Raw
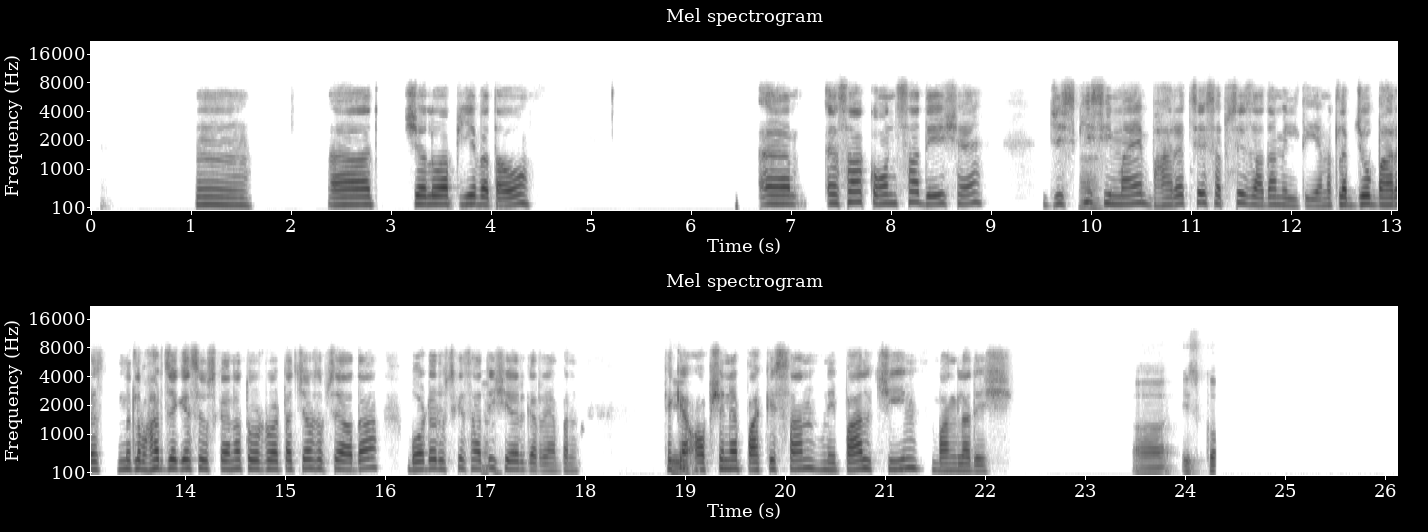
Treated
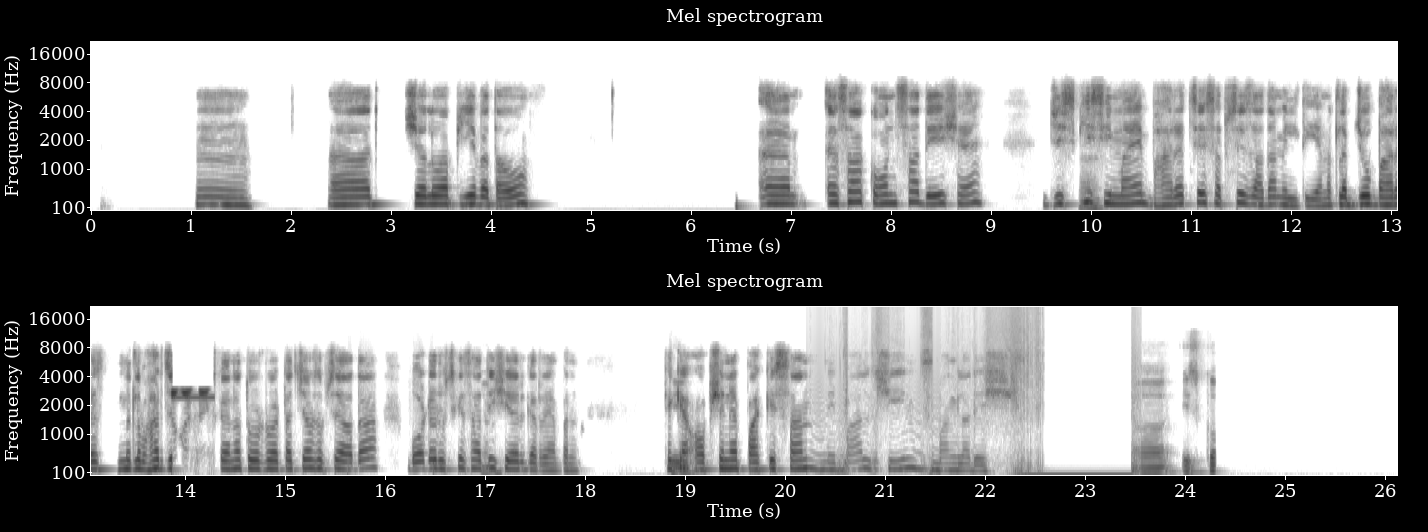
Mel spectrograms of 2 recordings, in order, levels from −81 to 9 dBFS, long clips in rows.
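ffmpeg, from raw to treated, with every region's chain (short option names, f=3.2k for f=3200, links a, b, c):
-filter_complex "[0:a]asettb=1/sr,asplit=3[a][b][c];[a]atrim=end=13.864[d];[b]atrim=start=13.86:end=14.29,asetpts=PTS-STARTPTS,afade=t=in:d=0.004:c=qsin,afade=t=out:st=0.426:d=0.004:c=qsin,aeval=exprs='val(0)+0.0316*sin(2*PI*670*n/s)':c=same,lowpass=f=2.6k:t=q:w=0.5098,lowpass=f=2.6k:t=q:w=0.6013,lowpass=f=2.6k:t=q:w=0.9,lowpass=f=2.6k:t=q:w=2.563,afreqshift=-3100[e];[c]atrim=start=14.286[f];[d][e]acrossfade=d=0.004:c1=hsin:c2=qsin[g];[g][f]acrossfade=d=0.004:c1=qsin:c2=hsin,asettb=1/sr,asplit=3[h][i][j];[h]atrim=end=15.624[k];[i]atrim=start=15.62:end=16.48,asetpts=PTS-STARTPTS,afade=t=in:d=0.004:c=qsin,afade=t=out:st=0.856:d=0.004:c=qsin,aemphasis=mode=production:type=75fm,acrusher=bits=6:mode=log:mix=0:aa=0.000001,highpass=280,lowpass=3.3k[l];[j]atrim=start=16.476[m];[k][l]acrossfade=d=0.004:c1=hsin:c2=qsin[n];[n][m]acrossfade=d=0.004:c1=qsin:c2=hsin,asettb=1/sr,asplit=3[o][p][q];[o]atrim=end=20.214[r];[p]atrim=start=20.21:end=23.56,asetpts=PTS-STARTPTS,afade=t=in:d=0.004:c=qsin,afade=t=out:st=3.346:d=0.004:c=qsin,aeval=exprs='val(0)+0.5*0.0398*sgn(val(0))':c=same,acompressor=threshold=-32dB:ratio=5:attack=3.2:release=140:knee=1:detection=peak[s];[q]atrim=start=23.556[t];[r][s]acrossfade=d=0.004:c1=hsin:c2=qsin[u];[u][t]acrossfade=d=0.004:c1=qsin:c2=hsin,equalizer=f=830:t=o:w=1.9:g=-15,bandreject=f=60:t=h:w=6,bandreject=f=120:t=h:w=6,bandreject=f=180:t=h:w=6,dynaudnorm=f=110:g=21:m=7dB,volume=2.5dB"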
